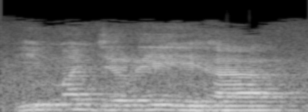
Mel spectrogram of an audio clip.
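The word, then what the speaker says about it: مَجْرِيهَا: Sebab itu ada macam contoh, Bismillah majriha, ikut betul ejaan biasa, majriha. Itu kalau orang tak guru, tapi yang guru dia tahu. Masa itu ada pengecualian. Bismillahirrahmanirrahim. Jeri, re jadi re, bukan ri.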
